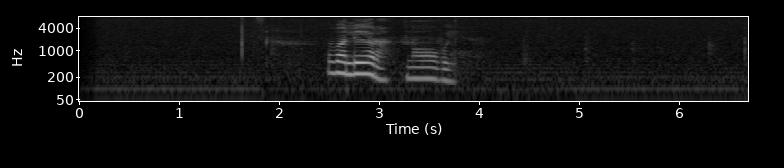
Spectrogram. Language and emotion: Russian, sad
